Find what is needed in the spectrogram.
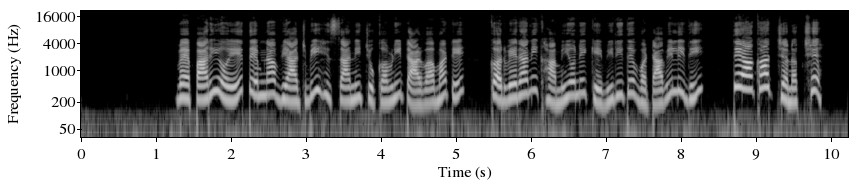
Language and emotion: Gujarati, disgusted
